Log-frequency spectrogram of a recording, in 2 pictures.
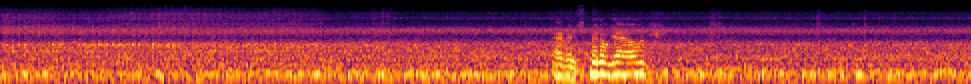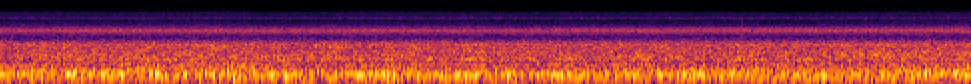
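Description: A wood lathe motor hums.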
